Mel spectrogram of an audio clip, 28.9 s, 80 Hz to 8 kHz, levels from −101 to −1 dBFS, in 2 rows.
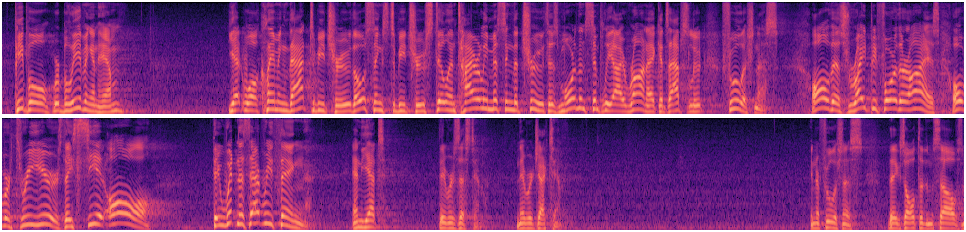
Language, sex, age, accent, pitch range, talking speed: English, male, 50-69, American, 130-180 Hz, 130 wpm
